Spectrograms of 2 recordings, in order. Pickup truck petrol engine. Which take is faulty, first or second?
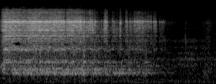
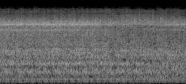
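first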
